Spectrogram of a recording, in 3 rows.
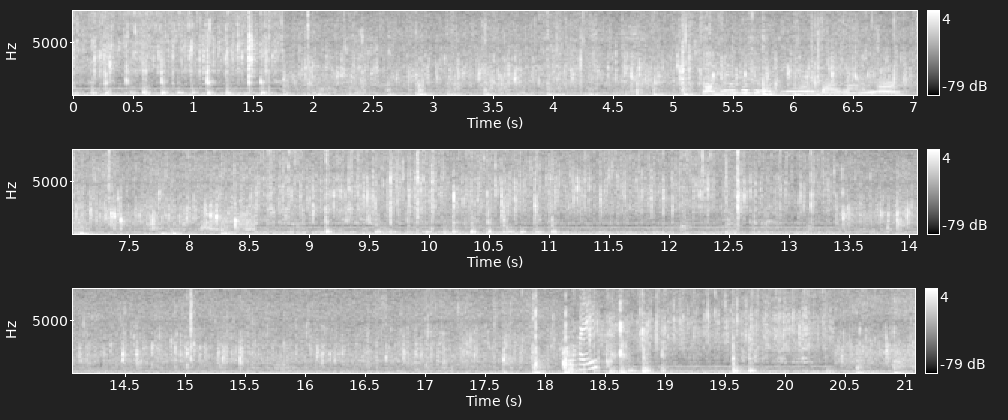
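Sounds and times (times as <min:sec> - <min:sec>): oil crackles and pops: 0:00.0 - 0:19.8
onion and garlic sizzling in oil: 0:00.0 - 0:21.0
skimmer stirring in wok: 0:00.1 - 0:11.2.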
